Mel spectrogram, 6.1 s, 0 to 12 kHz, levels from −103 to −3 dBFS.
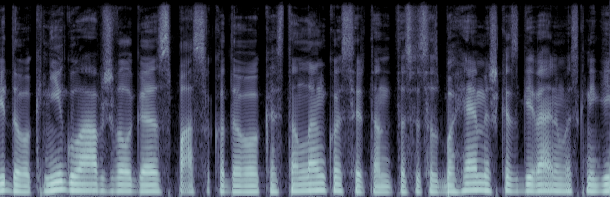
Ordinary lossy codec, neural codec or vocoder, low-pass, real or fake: Opus, 64 kbps; none; 10.8 kHz; real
